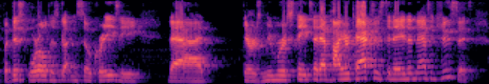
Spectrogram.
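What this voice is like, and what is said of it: Massachusetts accent. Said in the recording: “the accent that I still have to this day, I was born and raised in the very conservative bastion of Massachusetts”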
